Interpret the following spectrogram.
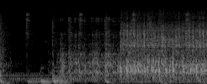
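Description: Viking food processor switched on: the motor starts about half a second in and runs steadily, its blade chopping bread into coarse crumbs.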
